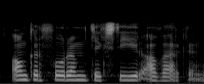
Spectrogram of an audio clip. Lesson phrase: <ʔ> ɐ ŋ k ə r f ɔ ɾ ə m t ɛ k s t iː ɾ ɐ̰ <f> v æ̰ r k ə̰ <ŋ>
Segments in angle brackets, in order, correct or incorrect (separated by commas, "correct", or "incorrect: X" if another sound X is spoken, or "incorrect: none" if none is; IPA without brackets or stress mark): correct, correct, correct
